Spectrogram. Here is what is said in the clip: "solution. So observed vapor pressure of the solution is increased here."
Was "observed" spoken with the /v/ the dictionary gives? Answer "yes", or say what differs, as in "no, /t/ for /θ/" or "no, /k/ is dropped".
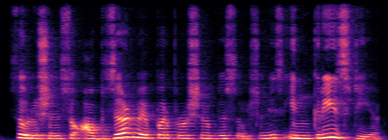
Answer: no, /v/ is dropped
